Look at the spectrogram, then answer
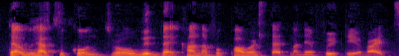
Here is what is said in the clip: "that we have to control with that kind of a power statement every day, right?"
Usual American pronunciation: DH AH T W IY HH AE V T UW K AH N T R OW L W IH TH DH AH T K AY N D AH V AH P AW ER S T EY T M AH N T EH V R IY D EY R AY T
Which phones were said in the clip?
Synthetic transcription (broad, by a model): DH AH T W IY HH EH F T UW K AH N T R OW L W IH TH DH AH T K AY N D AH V AH P AW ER S T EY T M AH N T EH F R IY D EY R AY T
